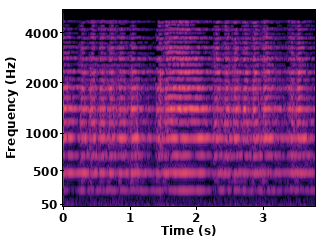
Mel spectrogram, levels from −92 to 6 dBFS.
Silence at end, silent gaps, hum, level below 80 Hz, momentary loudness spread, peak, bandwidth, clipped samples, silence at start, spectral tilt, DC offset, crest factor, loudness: 0 s; none; none; -72 dBFS; 7 LU; -16 dBFS; 5 kHz; under 0.1%; 0 s; -2.5 dB/octave; under 0.1%; 16 dB; -31 LUFS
